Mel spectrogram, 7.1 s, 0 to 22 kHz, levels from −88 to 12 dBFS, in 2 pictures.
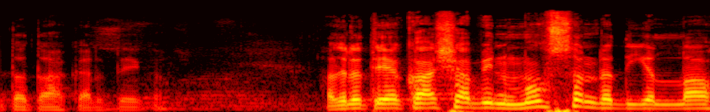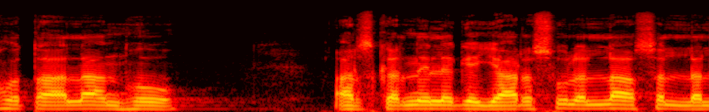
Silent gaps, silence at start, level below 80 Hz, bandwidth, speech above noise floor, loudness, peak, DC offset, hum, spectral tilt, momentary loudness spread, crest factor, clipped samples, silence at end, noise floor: none; 0.05 s; -42 dBFS; 14.5 kHz; 41 dB; -22 LUFS; -6 dBFS; under 0.1%; none; -4.5 dB/octave; 15 LU; 18 dB; under 0.1%; 0 s; -63 dBFS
